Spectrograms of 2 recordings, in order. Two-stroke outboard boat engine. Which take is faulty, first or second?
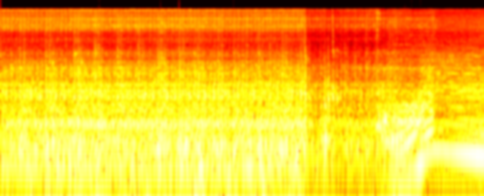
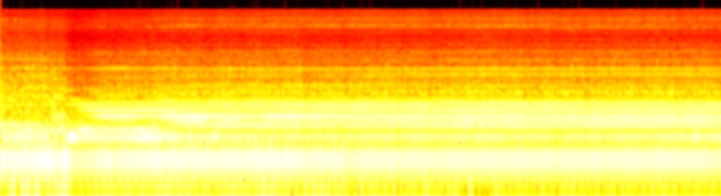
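second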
